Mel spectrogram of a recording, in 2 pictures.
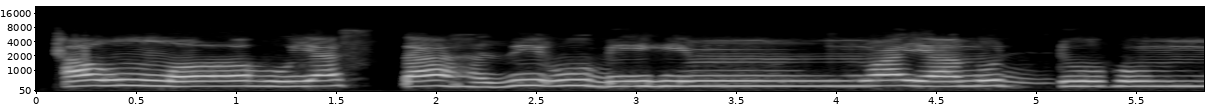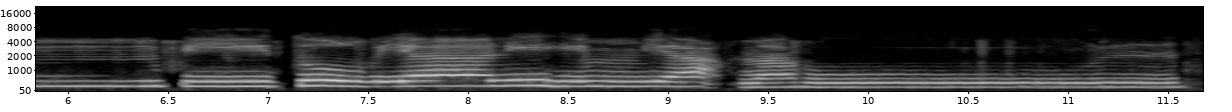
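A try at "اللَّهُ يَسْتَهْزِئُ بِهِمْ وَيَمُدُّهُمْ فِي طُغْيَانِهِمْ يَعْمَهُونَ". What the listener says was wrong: Mim sukun nggak terlalu lama zamannya. tawassut.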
